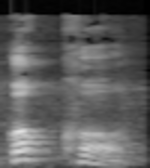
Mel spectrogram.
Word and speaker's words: কক্ষ: এবারে আসুন শেষে বা মধ্যে যদি বসে, শেষে বসলে যেমন বক্ষ, কক্ষ, ক খ এর মতো উচ্চারণ হচ্ছে ক্ষীয়টা।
